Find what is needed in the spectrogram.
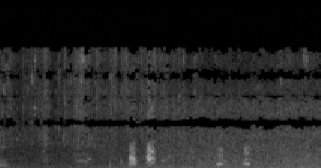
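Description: A dog giving short barks: two in quick succession about two seconds in, then two fainter ones about a second later.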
